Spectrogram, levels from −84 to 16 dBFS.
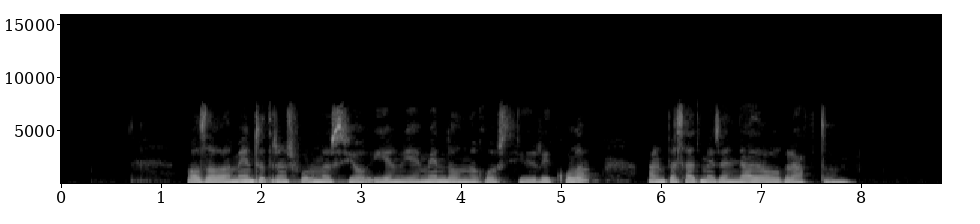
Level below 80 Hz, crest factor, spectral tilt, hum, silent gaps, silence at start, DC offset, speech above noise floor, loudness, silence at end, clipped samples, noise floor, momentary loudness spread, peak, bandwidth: -70 dBFS; 14 dB; -6.5 dB/octave; none; none; 1.25 s; under 0.1%; 56 dB; -26 LUFS; 0.9 s; under 0.1%; -81 dBFS; 10 LU; -12 dBFS; 7.6 kHz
